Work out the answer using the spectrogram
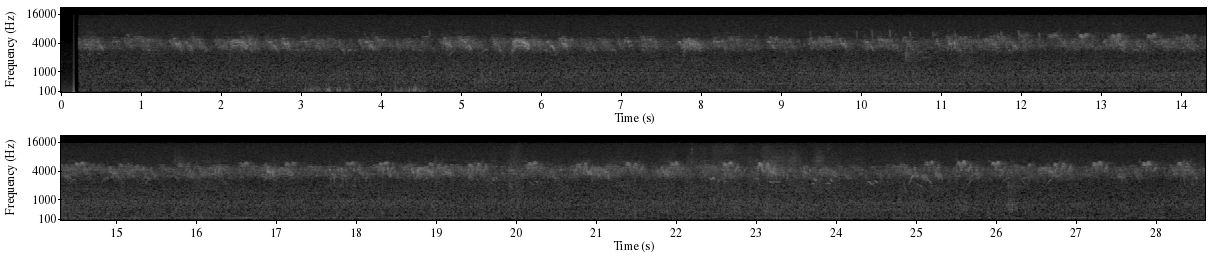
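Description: Faint, dense chorus of birds chirping and twittering, a steady run of short high chirps.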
